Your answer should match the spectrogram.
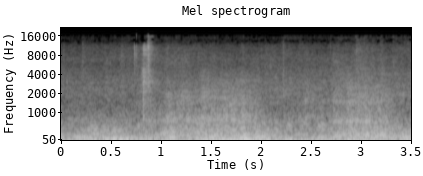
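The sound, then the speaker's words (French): Steady heavy rain of the rainy season hisses throughout while deep thunder rumbles continuously underneath, with a brief sharp crackle near the start. “Voilà notre saison des pluies.”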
